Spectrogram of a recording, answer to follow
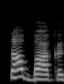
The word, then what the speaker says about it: собака: Собака сөзінде екпін ударение екінші буынға түсіп тұр.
